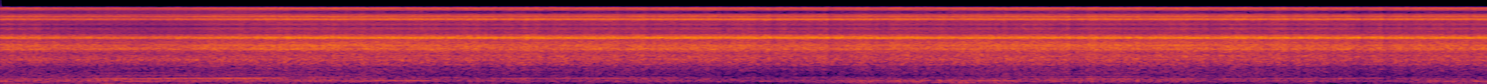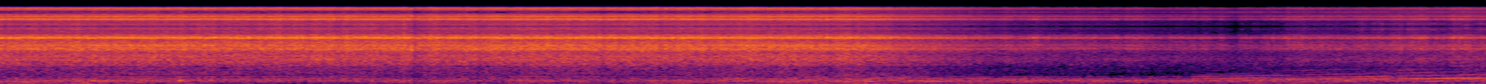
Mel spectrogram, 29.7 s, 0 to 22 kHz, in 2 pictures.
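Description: Lotus Elise S1 111S's 1.8-litre Rover K-series VVC four-cylinder accelerating hard, its pitch climbing and stepping again and again through the gears. Near the end it eases off briefly, then picks up revs again.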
